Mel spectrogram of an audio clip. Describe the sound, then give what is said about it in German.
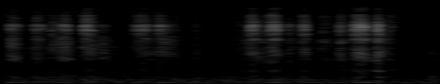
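Notes being written onto cards: quiet, scratchy strokes come in short bursts with brief gaps between them, several quick scribbles in a row and no voices. “Schreiben wir das auch mal wirklich auf. Also, also einmal vielleicht auch auf drei Karten.”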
